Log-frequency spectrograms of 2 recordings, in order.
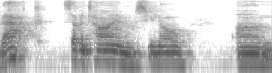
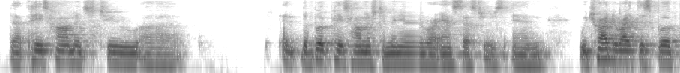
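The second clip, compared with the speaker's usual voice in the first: ordinary talk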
